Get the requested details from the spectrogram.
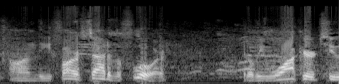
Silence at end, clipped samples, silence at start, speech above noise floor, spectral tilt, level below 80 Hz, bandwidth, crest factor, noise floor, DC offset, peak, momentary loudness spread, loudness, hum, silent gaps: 0 s; under 0.1%; 0 s; 22 dB; -4 dB/octave; -52 dBFS; 17 kHz; 16 dB; -36 dBFS; under 0.1%; 0 dBFS; 15 LU; -14 LUFS; none; none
